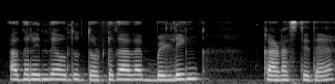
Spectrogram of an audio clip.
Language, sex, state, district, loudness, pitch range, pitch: Kannada, female, Karnataka, Bangalore, -17 LUFS, 210-230 Hz, 225 Hz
